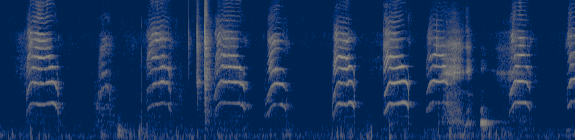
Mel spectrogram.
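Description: A Maine Coon kitten gives a run of high, clear meows, one roughly every second or so.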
